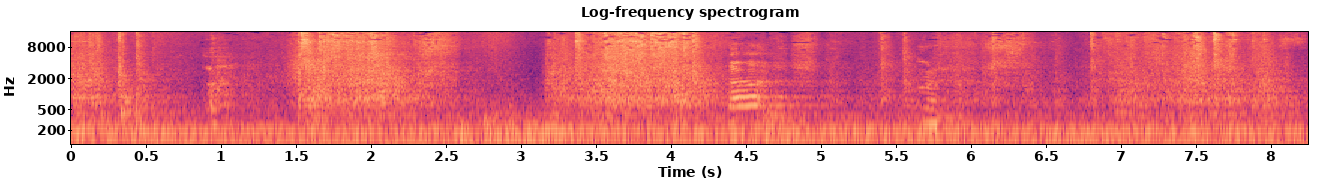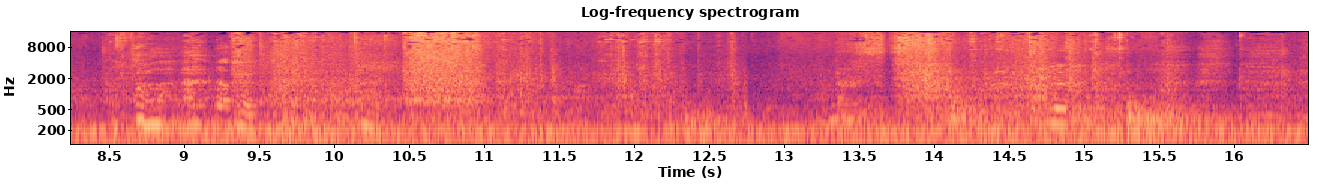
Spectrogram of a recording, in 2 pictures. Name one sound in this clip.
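Clothing scrapes and knocks against metal as a man crawls.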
